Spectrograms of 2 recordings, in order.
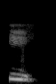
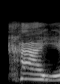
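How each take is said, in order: First: It is said like a plain Spanish i. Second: It is said like the English word high. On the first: The speaker calls it right. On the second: The speaker calls it wrong.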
